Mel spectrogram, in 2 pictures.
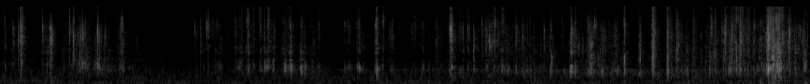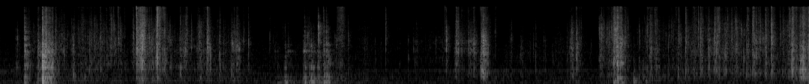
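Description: Clear plastic wrapping on a pack of comic books crinkling and tearing as it is cut open with scissors and pulled off by hand, in uneven crackles.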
